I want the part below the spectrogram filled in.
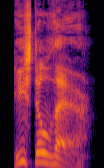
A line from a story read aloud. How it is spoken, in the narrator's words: grunted Buckner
